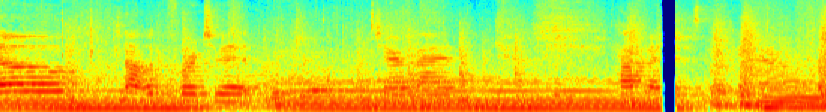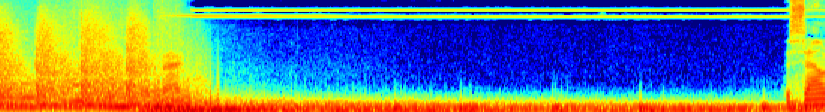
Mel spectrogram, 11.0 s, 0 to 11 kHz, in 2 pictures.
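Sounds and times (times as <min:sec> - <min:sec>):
high-pitched ringing: 0:06.1 - 0:11.0
muffled low rumble: 0:06.2 - 0:11.0.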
